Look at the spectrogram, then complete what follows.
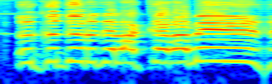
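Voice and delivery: high, loud announcer yell; hyped donation shout. Real, not acted. Streamer announces another gift from Caramel, hyped shout. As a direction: belt out the donation with hype.

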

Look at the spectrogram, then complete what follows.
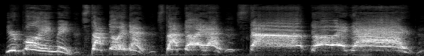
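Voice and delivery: high panicked yelling, building to screams; exasperated gamer meltdown; frantic outrage. Real, not acted. Enemies gang up in game.

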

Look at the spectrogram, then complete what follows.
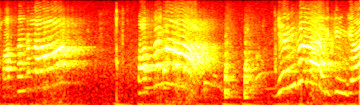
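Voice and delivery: high searching call. Acted. Mother looks for her boys, high calling voice. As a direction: call the children, voice lifted.

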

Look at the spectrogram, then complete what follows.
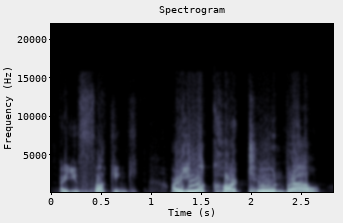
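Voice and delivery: loud, high, rising disbelief; mock incredulous. Mocking the man's cartoonish remark, loudly incredulous. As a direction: blurt it out in incredulous protest.

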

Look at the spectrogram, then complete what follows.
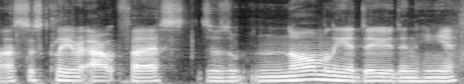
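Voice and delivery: normal talking voice

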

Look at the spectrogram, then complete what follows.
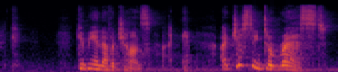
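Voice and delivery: high-pitched, stammering last plea; desperate pleading. A narrator's reading. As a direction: plead in desperation, pitched well up, tripping over words. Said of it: "cried out in a final burst of desperation".

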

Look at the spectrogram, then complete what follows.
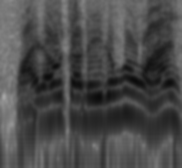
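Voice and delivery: loud, high question to grandma; calling out. Real, not acted. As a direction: belt out a question seeking her agreement. Turns to ask grandmother, raising voice.

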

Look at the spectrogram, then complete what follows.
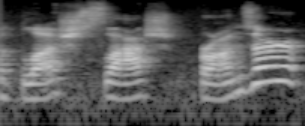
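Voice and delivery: slowly, each word set apart; slow down to get through the tongue twister; careful slow pace. Real, not acted. Beauty vlogger getting through a tongue twister, very slowly. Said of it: "say that really slow".

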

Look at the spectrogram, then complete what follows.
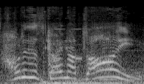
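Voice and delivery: high, loud, drawn-out disbelief; exasperated yell. Real, not acted. Player shouting as the enemy survives, exasperated yell. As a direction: cry out in real disbelief.

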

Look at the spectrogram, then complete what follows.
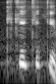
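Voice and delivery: high, soft tittering noise; squeaky pretend snickering; mock giggle. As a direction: imitate a giggle in a tiny high voice. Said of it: "Mommy's laughing".

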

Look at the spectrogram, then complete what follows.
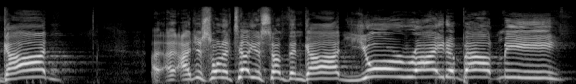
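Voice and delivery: pleading prayer. Acted. Sinner's prayer acted aloud.

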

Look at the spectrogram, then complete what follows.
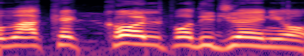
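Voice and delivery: usual speaking voice

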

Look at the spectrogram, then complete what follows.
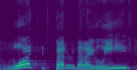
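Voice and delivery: shocked, loud rising question; disbelieving disciples. Retold or imitated. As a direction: blurt it out in disbelief. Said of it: "the disciples are like".

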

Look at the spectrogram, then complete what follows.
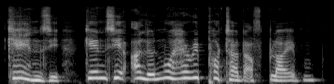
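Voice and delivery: insistent, jumping high in the middle; distraught, urgent dismissal; agitated order. A narrator's reading. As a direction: send them away in rising agitation. Distressed man orders everyone else away.

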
